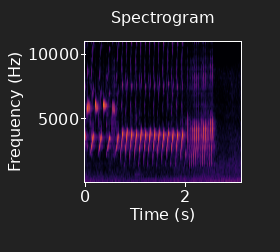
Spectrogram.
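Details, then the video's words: Canary singing for training: a sequence of bright chirped notes that speed up into a rapid even trill, then a short buzzing roll before fading into quiet room noise. "Your Canary Will Sing Immediately"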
